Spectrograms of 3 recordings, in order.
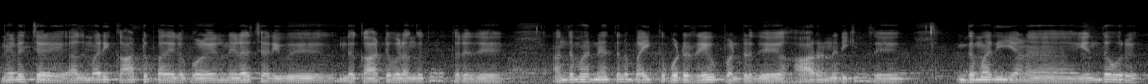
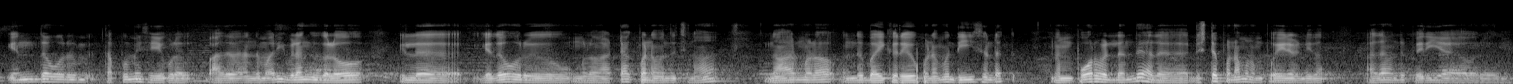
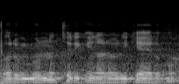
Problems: none marked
